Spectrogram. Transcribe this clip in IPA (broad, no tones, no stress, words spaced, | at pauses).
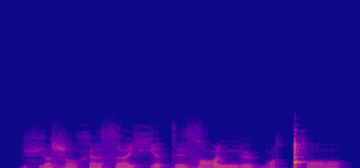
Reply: fʲɑɮɔxæsæ çɛtezɑ ɲø bɑǃʰɔ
